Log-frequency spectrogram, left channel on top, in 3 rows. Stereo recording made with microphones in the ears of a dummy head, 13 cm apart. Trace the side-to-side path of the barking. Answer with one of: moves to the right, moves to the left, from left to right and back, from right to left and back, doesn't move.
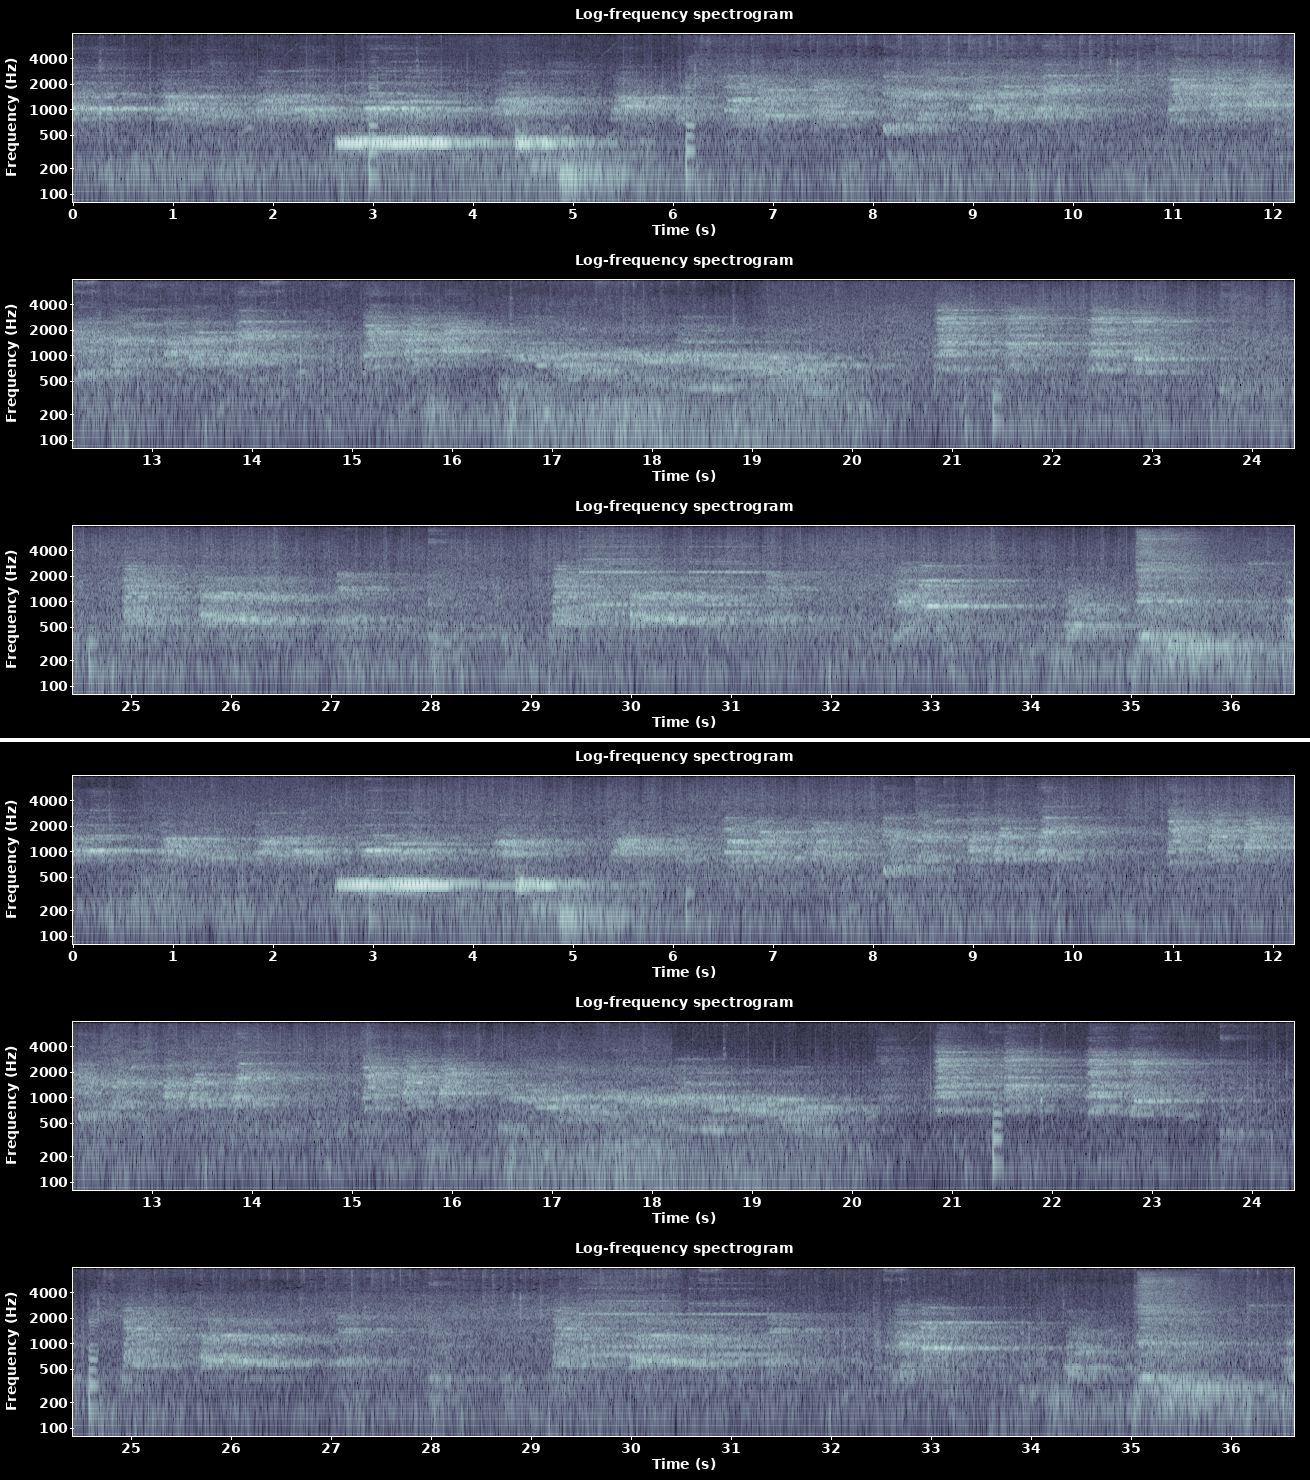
moves to the left.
